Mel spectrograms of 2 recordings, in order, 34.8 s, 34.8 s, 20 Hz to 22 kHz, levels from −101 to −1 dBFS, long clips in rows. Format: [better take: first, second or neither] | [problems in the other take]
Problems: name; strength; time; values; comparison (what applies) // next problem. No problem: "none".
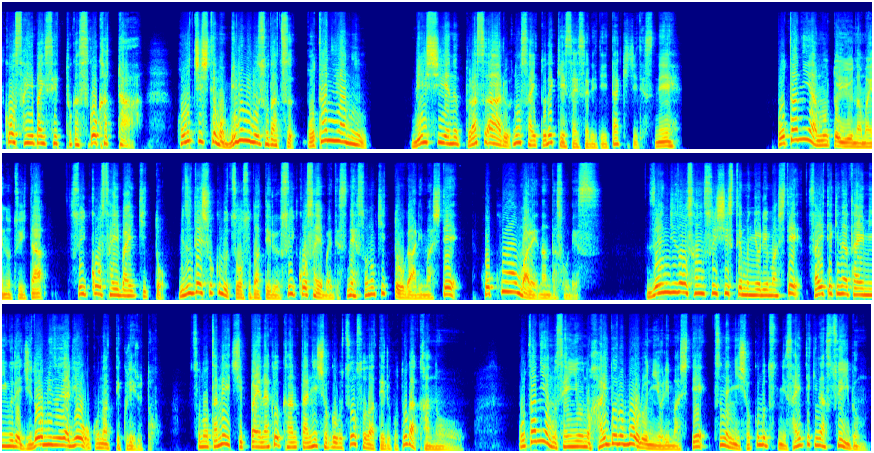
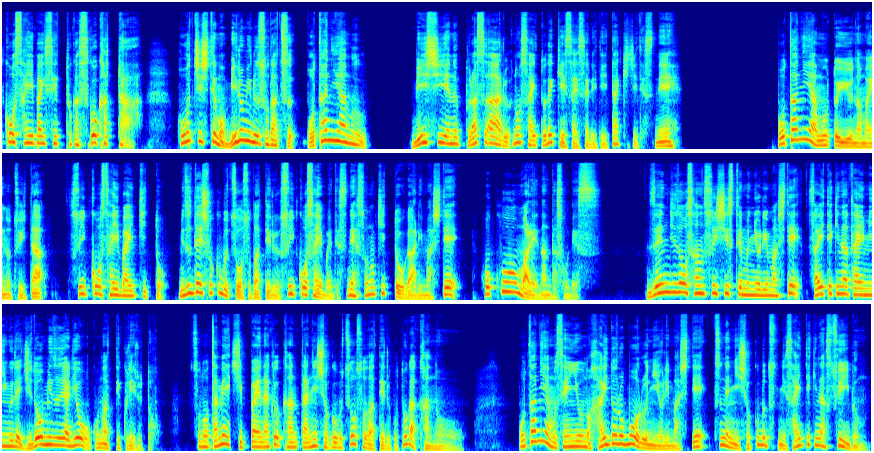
second | distortion; slight; 10% of the sound clipped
